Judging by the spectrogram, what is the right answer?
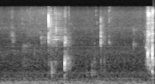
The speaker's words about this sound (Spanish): Un poco de agua para humedecer la garganta.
